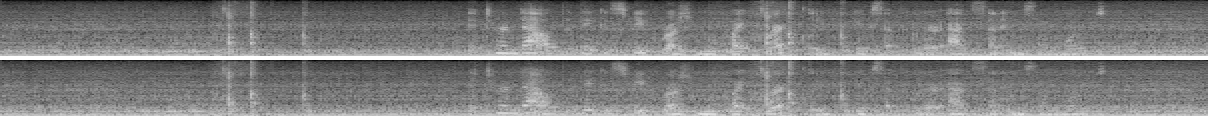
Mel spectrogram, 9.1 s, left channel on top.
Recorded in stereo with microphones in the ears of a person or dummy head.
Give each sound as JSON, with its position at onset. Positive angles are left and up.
{"t": 0.0, "sound": "an engine running", "side_deg": 5, "distance_m": 0.9}
{"t": 3.5, "sound": "a woman speaking", "side_deg": 40, "distance_m": 1.4}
